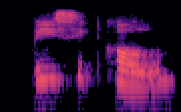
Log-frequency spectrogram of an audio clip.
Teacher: Então, aqui nós temos uma proparoxítona, né? Nossa sílaba tônica é o có, é a antipenúltima. · Nossa sílaba tônica é o có, é a antepenúltima, então, proparoxítona.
